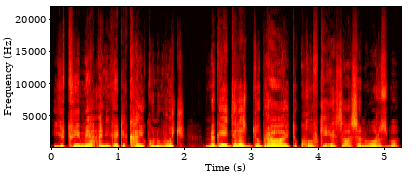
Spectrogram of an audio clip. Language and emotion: Kashmiri, fearful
